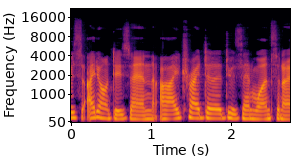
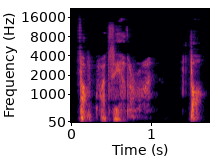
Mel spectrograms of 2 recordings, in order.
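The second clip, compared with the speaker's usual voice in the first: muttered under the breath; whispering; 15 dB quieter, much faster than usual. Real, not acted. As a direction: whisper it to yourself, annoyed. Forgetting word, whispered to self.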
